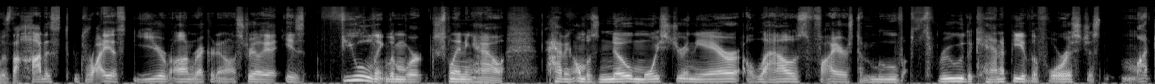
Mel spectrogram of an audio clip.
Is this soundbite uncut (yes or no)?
no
